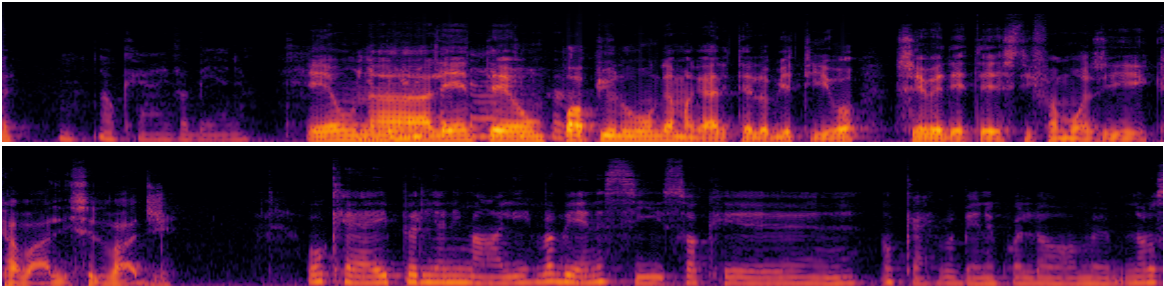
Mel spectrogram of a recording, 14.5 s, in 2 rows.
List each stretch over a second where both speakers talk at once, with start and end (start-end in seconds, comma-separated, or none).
2.1-3.7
